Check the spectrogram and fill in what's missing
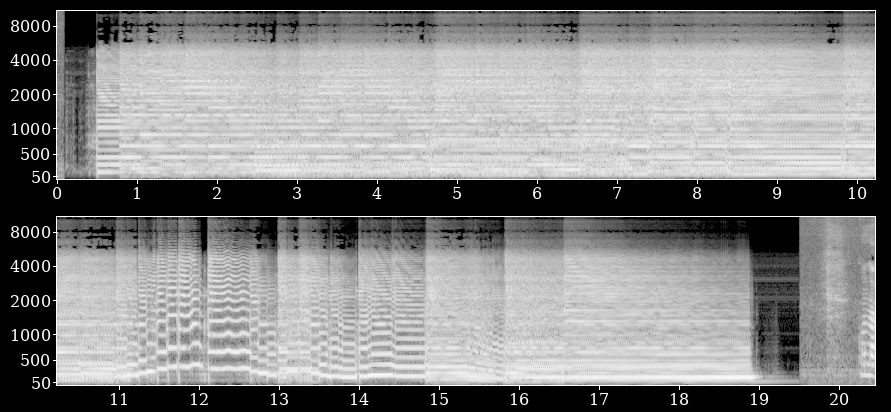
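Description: Overdriven electric guitar, a Les Paul through an overdrive pedal with tone at zero, dark and muffled, sustained chords ringing long, then a quicker wavering passage before the sound cuts off near the end.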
